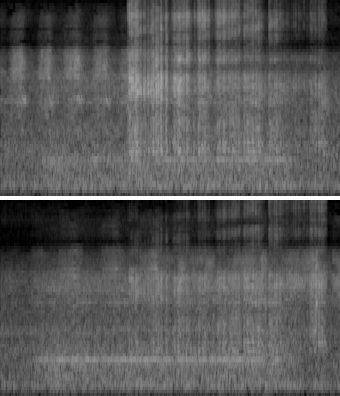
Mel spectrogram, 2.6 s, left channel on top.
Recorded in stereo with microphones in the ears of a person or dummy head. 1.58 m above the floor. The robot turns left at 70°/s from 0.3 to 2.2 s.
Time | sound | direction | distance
0.9 | tearing paper | 70° left | ?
